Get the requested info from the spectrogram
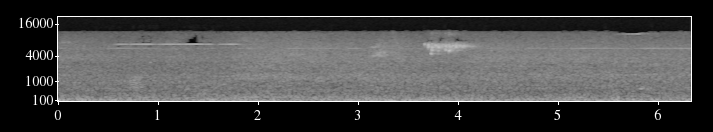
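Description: Steady outdoor background noise, mostly a low rumble, with a brief faint high chirp about three and a half seconds in.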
